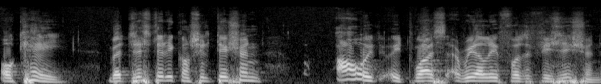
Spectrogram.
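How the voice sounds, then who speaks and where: With a French accent, the speaker moves at a fairly slow pace with ordinary pitch variation over noticeable background noise. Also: man, fairly high pitch for a man. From France. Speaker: conference speaker on telemedicine. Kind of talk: conference presentation. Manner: halting, many fillers.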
